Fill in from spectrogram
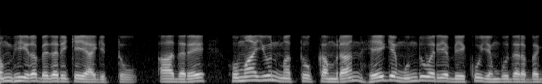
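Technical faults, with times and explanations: Nothing stood out on listening to this speech beyond the narrow band expected of a call line.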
